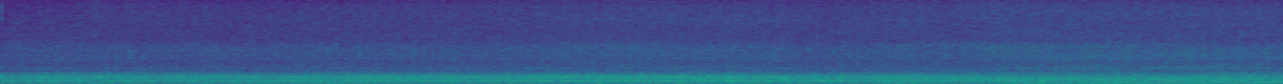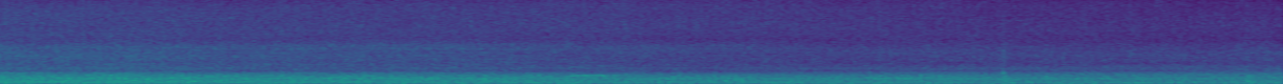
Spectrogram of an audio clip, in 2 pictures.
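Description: Rain falling steadily, an even noise without breaks.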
